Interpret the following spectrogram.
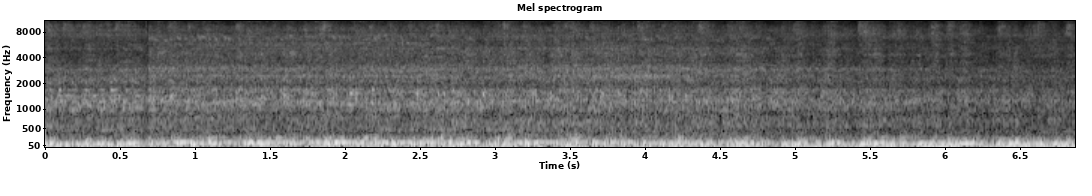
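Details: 1979 Camaro Z28 V8 at first test fire after the noisy Pete Jackson gear drive was replaced with an Edelbrock Performer double-roller timing chain, new balancer and water pump; engine still warming. Deep, lumpy, even idle with no front rattle or whine. Normal idle.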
